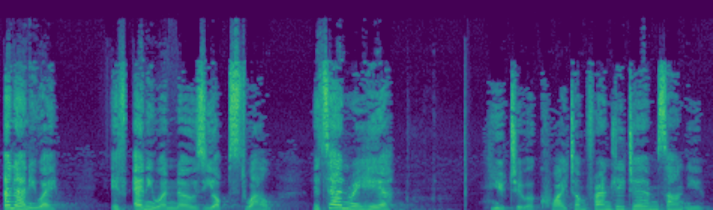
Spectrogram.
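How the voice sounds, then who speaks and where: An actress playing a brisk, confident woman among medieval rebels in a video game cutscene, direct and composed. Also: on the high side, big pitch swings. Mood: brisk, deflecting. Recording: long hall reverb.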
